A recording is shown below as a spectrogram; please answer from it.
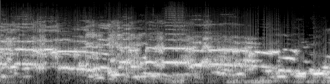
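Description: A rooster at a backyard auction market in Talisay crows loudly and close, one drawn-out call with clucking fowl around it.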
